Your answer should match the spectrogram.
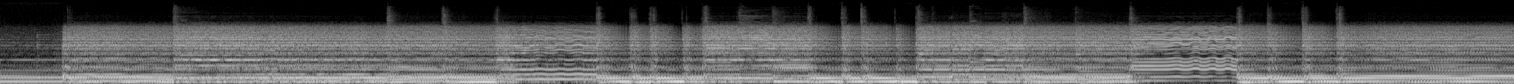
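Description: Saturated, heavily distorted electric guitar tone from a tri-mixer blend. After a brief silence it plays loud, dense chords and riffs continuously, with a couple of wavering vibrato notes, and no other sounds.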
